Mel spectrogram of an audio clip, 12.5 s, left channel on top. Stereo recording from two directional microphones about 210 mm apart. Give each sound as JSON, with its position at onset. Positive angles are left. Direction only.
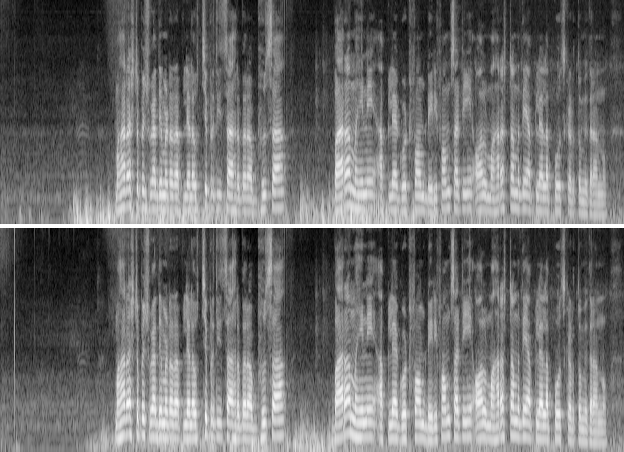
{"t": 2.3, "sound": "a man's voice", "side_deg": -25}
{"t": 5.6, "sound": "a sound", "side_deg": 0}
{"t": 6.7, "sound": "a man's voice", "side_deg": -25}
